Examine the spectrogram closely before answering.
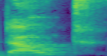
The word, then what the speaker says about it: doubt: But if T comes after B, T आता है B के बाद, then B is silent. Okay, so like in the this thing word doubt, DOUBT.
